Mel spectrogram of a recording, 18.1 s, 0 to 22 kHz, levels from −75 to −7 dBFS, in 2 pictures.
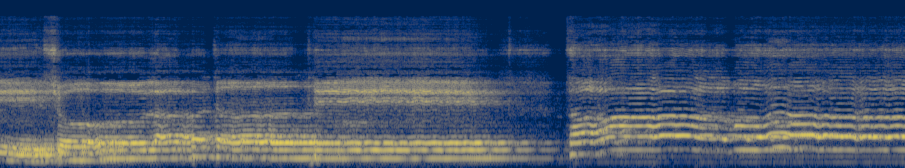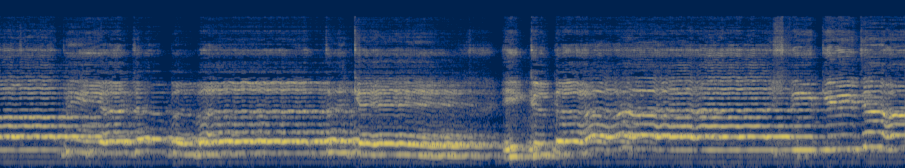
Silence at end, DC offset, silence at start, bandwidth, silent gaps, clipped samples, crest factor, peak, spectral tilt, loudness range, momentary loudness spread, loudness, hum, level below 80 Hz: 0 s; under 0.1%; 0 s; 15.5 kHz; none; under 0.1%; 14 dB; -8 dBFS; -3.5 dB/octave; 2 LU; 4 LU; -22 LUFS; none; -68 dBFS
